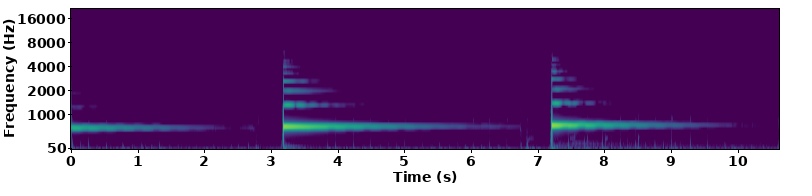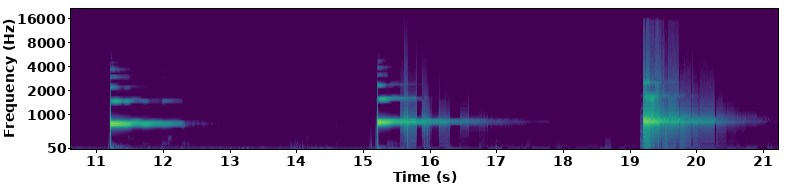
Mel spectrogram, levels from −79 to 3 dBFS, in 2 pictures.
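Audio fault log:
15.57–21.23 s, robotic sound from repeated short buffers: the music collapses into a rigid, metallic buzz locked at 133 Hz for the whole stretch. Likely, new audio arrived too seldom and a fragment of about 7.5 ms was looped, its repetition rate setting that pitch.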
